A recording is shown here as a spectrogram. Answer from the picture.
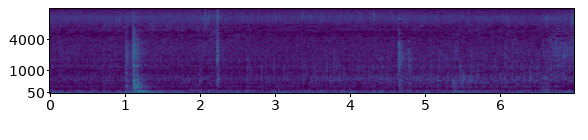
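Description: Chopped onions and green chillies sizzling steadily in hot oil, with three sharp taps of a spoon on the pan as ginger-garlic paste goes in, the first the loudest.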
